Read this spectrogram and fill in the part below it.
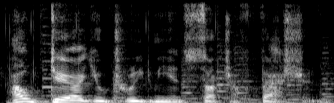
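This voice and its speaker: A man's voice: medium pitch, sing-song, normal speed, soft background music, lightly acted. Man playing a haughty, indignant aristocrat. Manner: haughty, affronted, formal. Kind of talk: comic dub character acting.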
